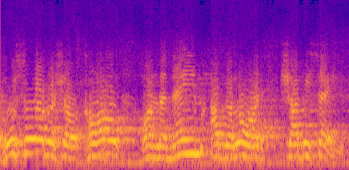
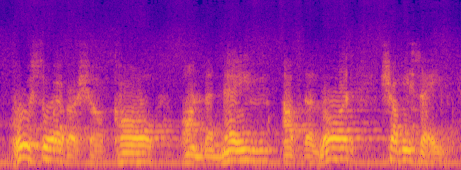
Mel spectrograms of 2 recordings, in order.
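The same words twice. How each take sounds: First: Ringing scripture quote, each word firm; quoting scripture. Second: Slower, lower, hushed recitation of the verse; quoting scripture softly. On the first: Preacher to congregation quoting Romans, firm proclamation. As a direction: proclaim the verse to the whole room. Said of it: "He said". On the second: Preacher to listeners at prayer, slow hushed verse. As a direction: let the promise settle gently. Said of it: "Because he promised it". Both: Retold or imitated.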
